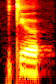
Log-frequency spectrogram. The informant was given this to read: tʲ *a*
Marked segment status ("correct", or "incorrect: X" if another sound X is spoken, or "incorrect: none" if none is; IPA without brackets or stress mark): incorrect: ə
